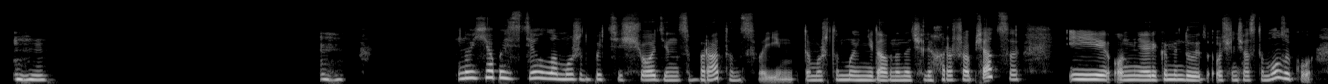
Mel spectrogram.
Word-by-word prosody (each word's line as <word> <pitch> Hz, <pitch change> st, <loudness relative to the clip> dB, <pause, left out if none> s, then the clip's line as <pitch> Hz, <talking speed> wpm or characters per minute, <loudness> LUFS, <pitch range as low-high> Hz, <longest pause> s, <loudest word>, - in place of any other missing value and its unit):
Мгм. 215 Hz, -2 st, +1 dB, 2.7 s
Мгм. 220 Hz, -1 st, -4 dB, 1.1 s
Ну, 285 Hz, +2 st, +4 dB
я 300 Hz, +2 st, +3 dB
бы 300 Hz, -1 st, +3 dB
сделала, 275 Hz, 0 st, +2 dB
может 235 Hz, -1 st, +1 dB
быть, 230 Hz, -1 st, -6 dB
ещё 210 Hz, 0 st, -3 dB
1 195 Hz, -2 st, 0 dB
с 195 Hz, 0 st, -11 dB
братом 205 Hz, -1 st, -2 dB
своим, 75 Hz, -, -7 dB
потому 195 Hz, +1 st, -4 dB
что 210 Hz, +1 st, -7 dB
мы 210 Hz, -1 st, +1 dB
недавно 195 Hz, -1 st, +1 dB
начали 195 Hz, +1 st, -2 dB
хорошо 205 Hz, 0 st, -3 dB
общаться, 225 Hz, -, -1 dB, 0.4 s
и 225 Hz, -1 st, +6 dB
он -, -, 0 dB
мне 205 Hz, -1 st, +4 dB
рекомендует 205 Hz, -2 st, +2 dB
очень 200 Hz, 0 st, -4 dB
часто 195 Hz, 0 st, -6 dB
музыку. 260 Hz, +3 st, 0 dB
210 Hz, 120 wpm, -24 LUFS, 200-235 Hz, 2.7 s, и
